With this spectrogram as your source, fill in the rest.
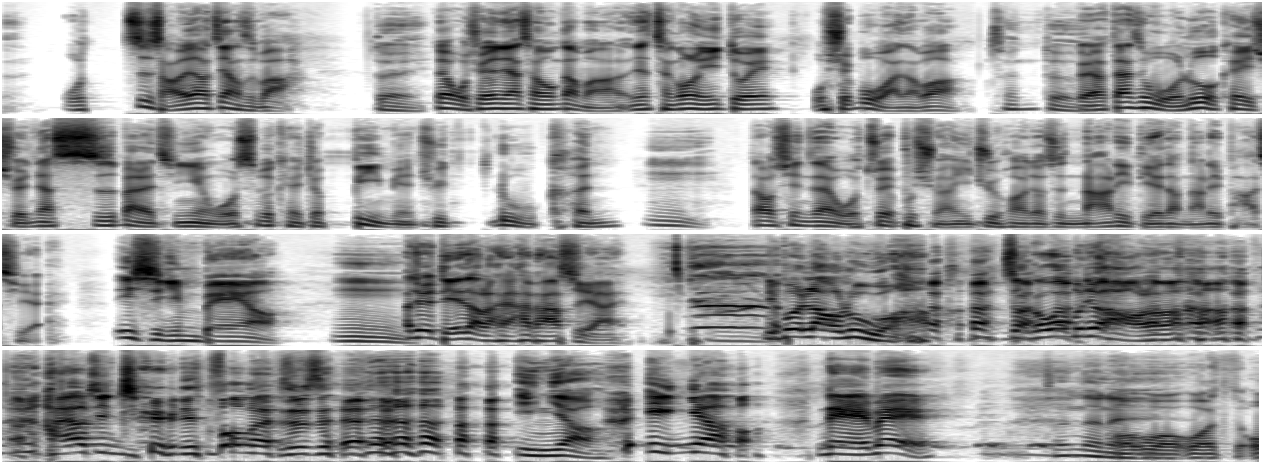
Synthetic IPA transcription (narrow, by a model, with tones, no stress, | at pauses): wɔ˨˩ʈ͡ʂɹ̩˥˩ʂ̬ɑ˨˩ʊ˧jʈ͡ʂɤ˥˧jɑ˥˩ŋd͡z̩˨˩ba̰˨˩ | t̪we˥˩˥wɔ˨˩ɕɛ˧˥˧ə˧˦ŋo˥ŋkɑ˥˩ma̰˨˩˨i˨a˥˩˧ŋkõ˥ŋɻə˧˦i˥˧t̪we˥ɪwɔ˨˩ɕɥɛ˧˥p̬u˥˩wa̰˨˦na˧ba̰˨˩ə˦nd̪we˥˩˧t̪a˥˧nʂ̬̩˥˩wɔ˨˩ɻu˧˥ɡɔ˨˩kʰɤ˧˥i˨˩ɕɥɛ˧˥˧t͡ɕja˥ʂɻ̩˥pa˥˩ɪə˨˩t͡ɕi˧˥ŋjɛ˥˩nwɔ̰˨˩ʂɻ̩˥˩bu˨˩kʰə˧i˨˩t͡ɕo˥˧ʊpi˥˨mjɛ̰˨˩nt͡ɕʰy˥˧lu˥˨kʰə˦nt̪ɑ˥˧ʊɕjɛ˥˧nt͡sa˥˩ɪwɔ̰˨˩t͡swe˥˧ɪpu˥˩ɕi˨˩xwa̰˨˦nḭ˧˥t͡ɕy̰˥˧xwa̰˥˧t͡ɕjo˧ʂɻ̩˥˩na̰˧˥li˨˩t̪jɛ˧˥t̪ɑ˨˩ʊna˦˥li˨˩pʰa̰˧˥t͡ɕʰḭ˨la̰˧˦ɪ | i˥˩ɕi˧˥ŋi˧˦npe˥˦ɔ̰˨˩˧ | o˥˧˩jtɑ˨˩˨xa˧˥˩pʰa˨˧a˥˩ɕi˨˩la̰˧˦ɪni˨˩pu˥xwe˧lɑ˥˧ʊlu˥˩ɐ˨˩t͡swa˨˩ŋɡo˧wa˥˧˦mpu˥˧t͡ɕjo˥˩xɑ˨˩ʊlə˦ma˨ha˧˥ɪjɑ˥˧ʊt͡ɕi˥˧nt͡ɕʰy˥˩ni˨˥˧fɔ˥˧ŋə˨˩ʂ̩˥bʂ̩˥˩ | i˥˧ŋjɑ˥˨ʊi˥˧njɑ˥˨ʊ | ne˨˩ɪbe˥˧˩ɪə˦nd̪ə˨wɔ˨wɔ˨˩wɔ˨˩wɔ̰˨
